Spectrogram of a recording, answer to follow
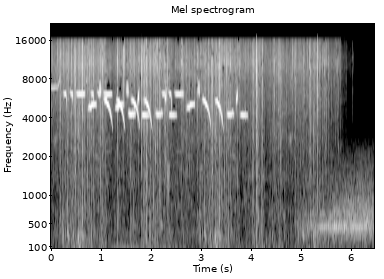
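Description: Cartoon outro sound effects: a rapid run of bird chirps and tweets over light clicks and flutters for about four seconds, then a swelling whoosh near the end as the animation sweeps to the next card.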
